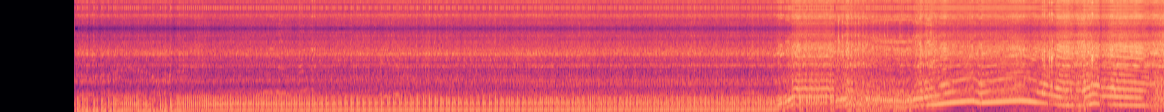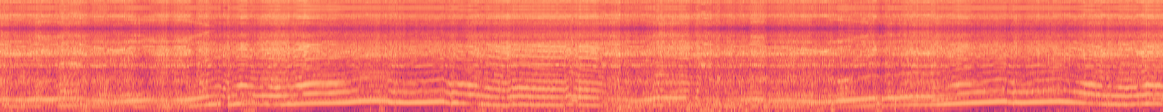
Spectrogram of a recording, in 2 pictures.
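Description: Formula Student race car's engine heard onboard: it holds steady revs for about nine seconds, then the car sets off and the revs climb and drop again and again as it accelerates and brakes through an autocross course.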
